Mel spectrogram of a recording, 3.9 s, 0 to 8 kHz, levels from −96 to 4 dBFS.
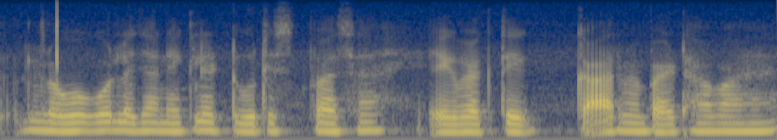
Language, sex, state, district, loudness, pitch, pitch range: Hindi, male, Bihar, Muzaffarpur, -23 LUFS, 130 Hz, 125-135 Hz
